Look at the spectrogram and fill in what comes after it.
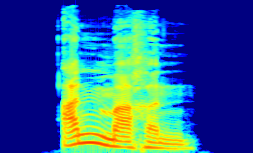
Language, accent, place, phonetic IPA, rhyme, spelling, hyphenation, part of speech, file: German, Germany, Berlin, [ˈanˌmaxn̩], -anmaxn̩, Anmachen, An‧ma‧chen, noun, De-Anmachen.ogg
- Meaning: gerund of anmachen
